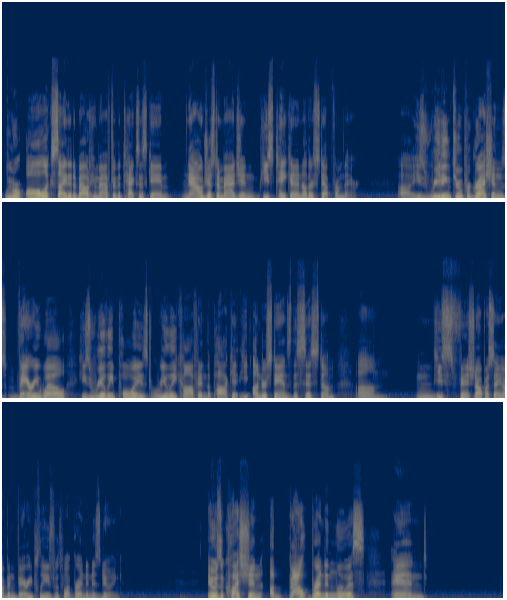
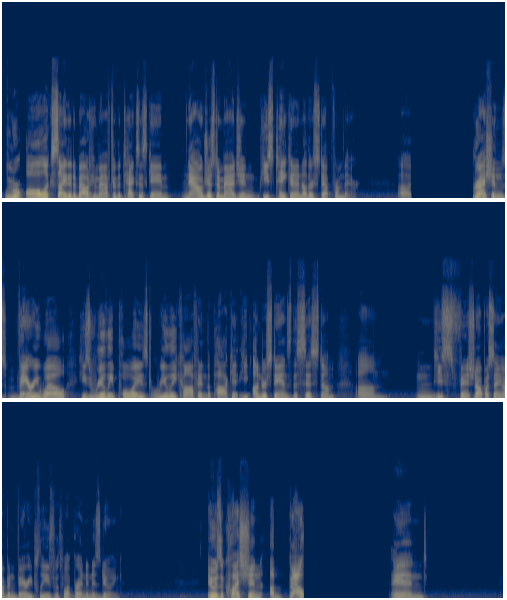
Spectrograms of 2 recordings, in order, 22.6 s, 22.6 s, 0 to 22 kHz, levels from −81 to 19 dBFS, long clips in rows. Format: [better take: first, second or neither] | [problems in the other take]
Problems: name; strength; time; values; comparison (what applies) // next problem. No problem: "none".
first | audio cutting out; at 6 s for 1 s and at 20 s for 1.5 s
